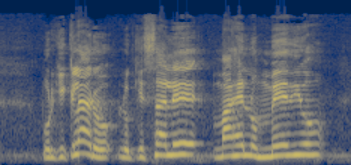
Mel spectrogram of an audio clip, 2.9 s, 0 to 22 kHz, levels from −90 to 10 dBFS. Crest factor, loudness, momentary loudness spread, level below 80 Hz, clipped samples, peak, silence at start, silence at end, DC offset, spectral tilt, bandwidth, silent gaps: 14 dB; -12 LUFS; 10 LU; -70 dBFS; under 0.1%; 0 dBFS; 0.35 s; 0.25 s; under 0.1%; -2.5 dB/octave; 16 kHz; none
